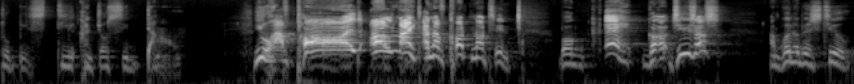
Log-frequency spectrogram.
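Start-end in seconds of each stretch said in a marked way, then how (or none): 2.5-7.2 shout. Acted. Preacher cries out to God.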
